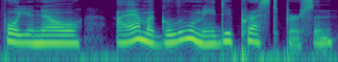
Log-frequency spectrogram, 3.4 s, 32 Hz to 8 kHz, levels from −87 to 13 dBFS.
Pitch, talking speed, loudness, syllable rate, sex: 190 Hz, 160 wpm, -16 LUFS, 4.3 syllables/s, female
